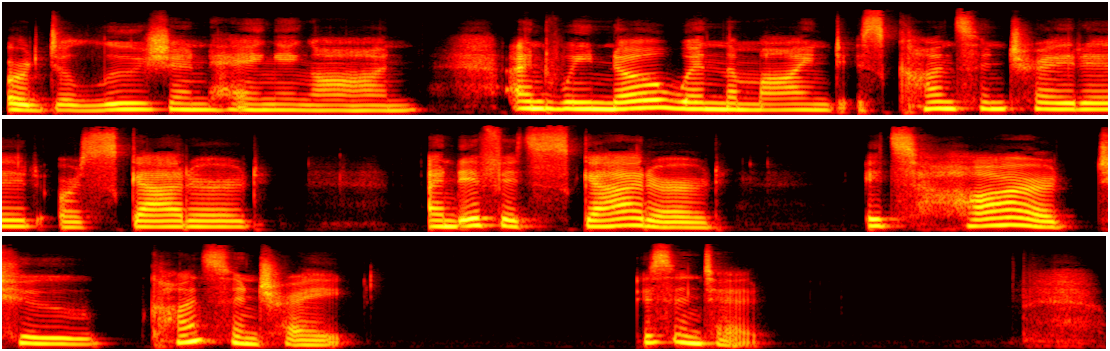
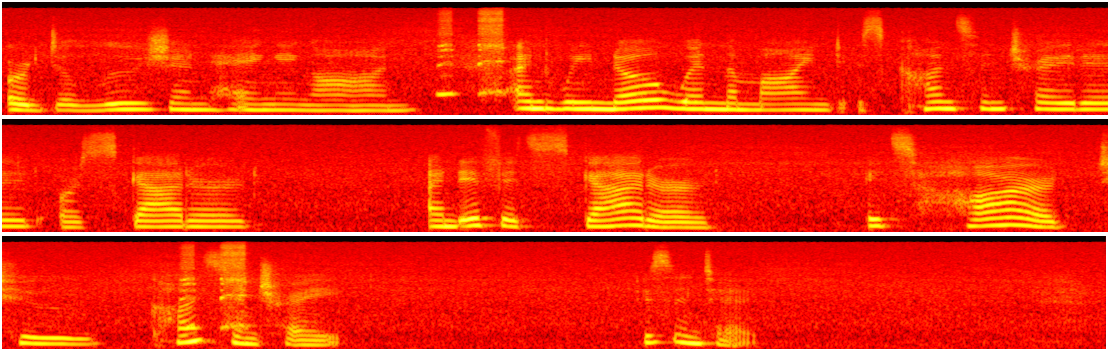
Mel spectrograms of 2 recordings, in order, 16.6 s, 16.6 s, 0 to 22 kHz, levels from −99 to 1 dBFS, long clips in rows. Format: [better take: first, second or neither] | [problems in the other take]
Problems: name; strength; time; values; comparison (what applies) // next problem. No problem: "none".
first | hiss; noticeable; throughout; 10 dB below the speech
